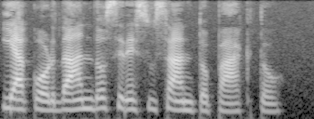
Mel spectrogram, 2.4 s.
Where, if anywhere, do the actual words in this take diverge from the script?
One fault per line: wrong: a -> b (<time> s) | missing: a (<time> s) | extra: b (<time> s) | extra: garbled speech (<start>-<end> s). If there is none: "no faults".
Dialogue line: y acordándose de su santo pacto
no faults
